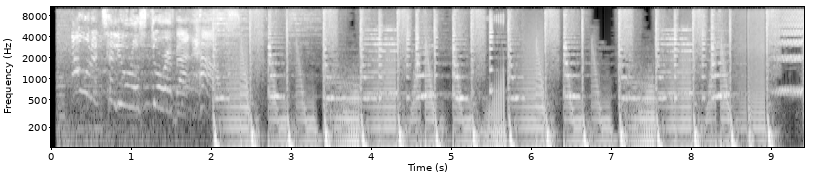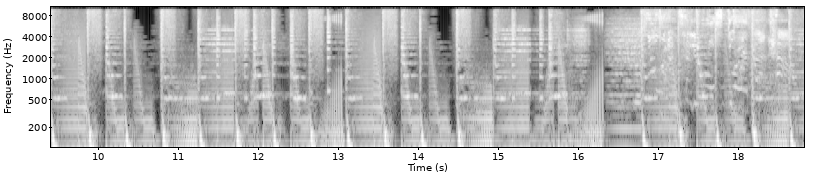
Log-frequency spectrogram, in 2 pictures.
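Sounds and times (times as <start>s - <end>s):
house music: 0.3s - 18.8s.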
